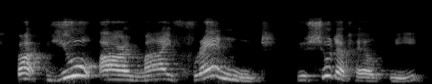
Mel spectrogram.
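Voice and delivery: wounded, reproachful, angry and hurt accusing tone. Retelling a friend's accusation: imitating an angry, hurt friend. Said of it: "said it like this".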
